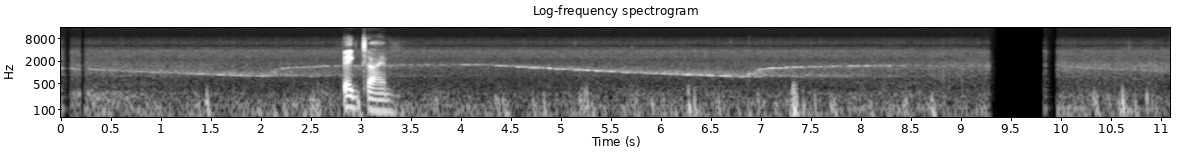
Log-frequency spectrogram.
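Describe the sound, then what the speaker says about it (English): A distant siren wails in slow rising and falling sweeps over a quiet outdoor backdrop where someone is fishing in Ontario, with a sharp nearby clatter early on and someone briefly speaking. "now we're hearing sirens"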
